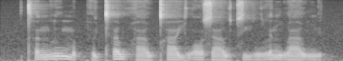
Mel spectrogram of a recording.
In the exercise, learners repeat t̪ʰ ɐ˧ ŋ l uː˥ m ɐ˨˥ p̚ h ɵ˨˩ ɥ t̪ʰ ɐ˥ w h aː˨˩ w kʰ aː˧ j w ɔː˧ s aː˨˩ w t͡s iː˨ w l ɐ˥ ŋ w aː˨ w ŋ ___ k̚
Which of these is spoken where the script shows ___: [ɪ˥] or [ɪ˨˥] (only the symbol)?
ɪ˨˥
